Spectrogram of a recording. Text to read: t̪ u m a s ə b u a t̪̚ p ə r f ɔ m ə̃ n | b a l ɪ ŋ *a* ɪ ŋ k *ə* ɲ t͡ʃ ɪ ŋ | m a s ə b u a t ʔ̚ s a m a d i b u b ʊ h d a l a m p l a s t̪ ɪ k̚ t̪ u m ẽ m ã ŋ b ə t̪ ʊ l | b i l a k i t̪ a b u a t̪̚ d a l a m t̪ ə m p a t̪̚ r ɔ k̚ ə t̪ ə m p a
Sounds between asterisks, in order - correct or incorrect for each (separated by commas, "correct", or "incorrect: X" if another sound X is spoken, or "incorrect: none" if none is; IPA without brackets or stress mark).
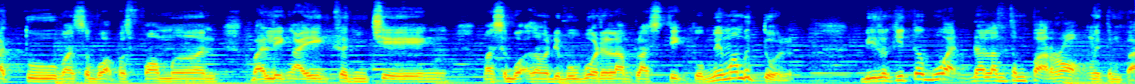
correct, correct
